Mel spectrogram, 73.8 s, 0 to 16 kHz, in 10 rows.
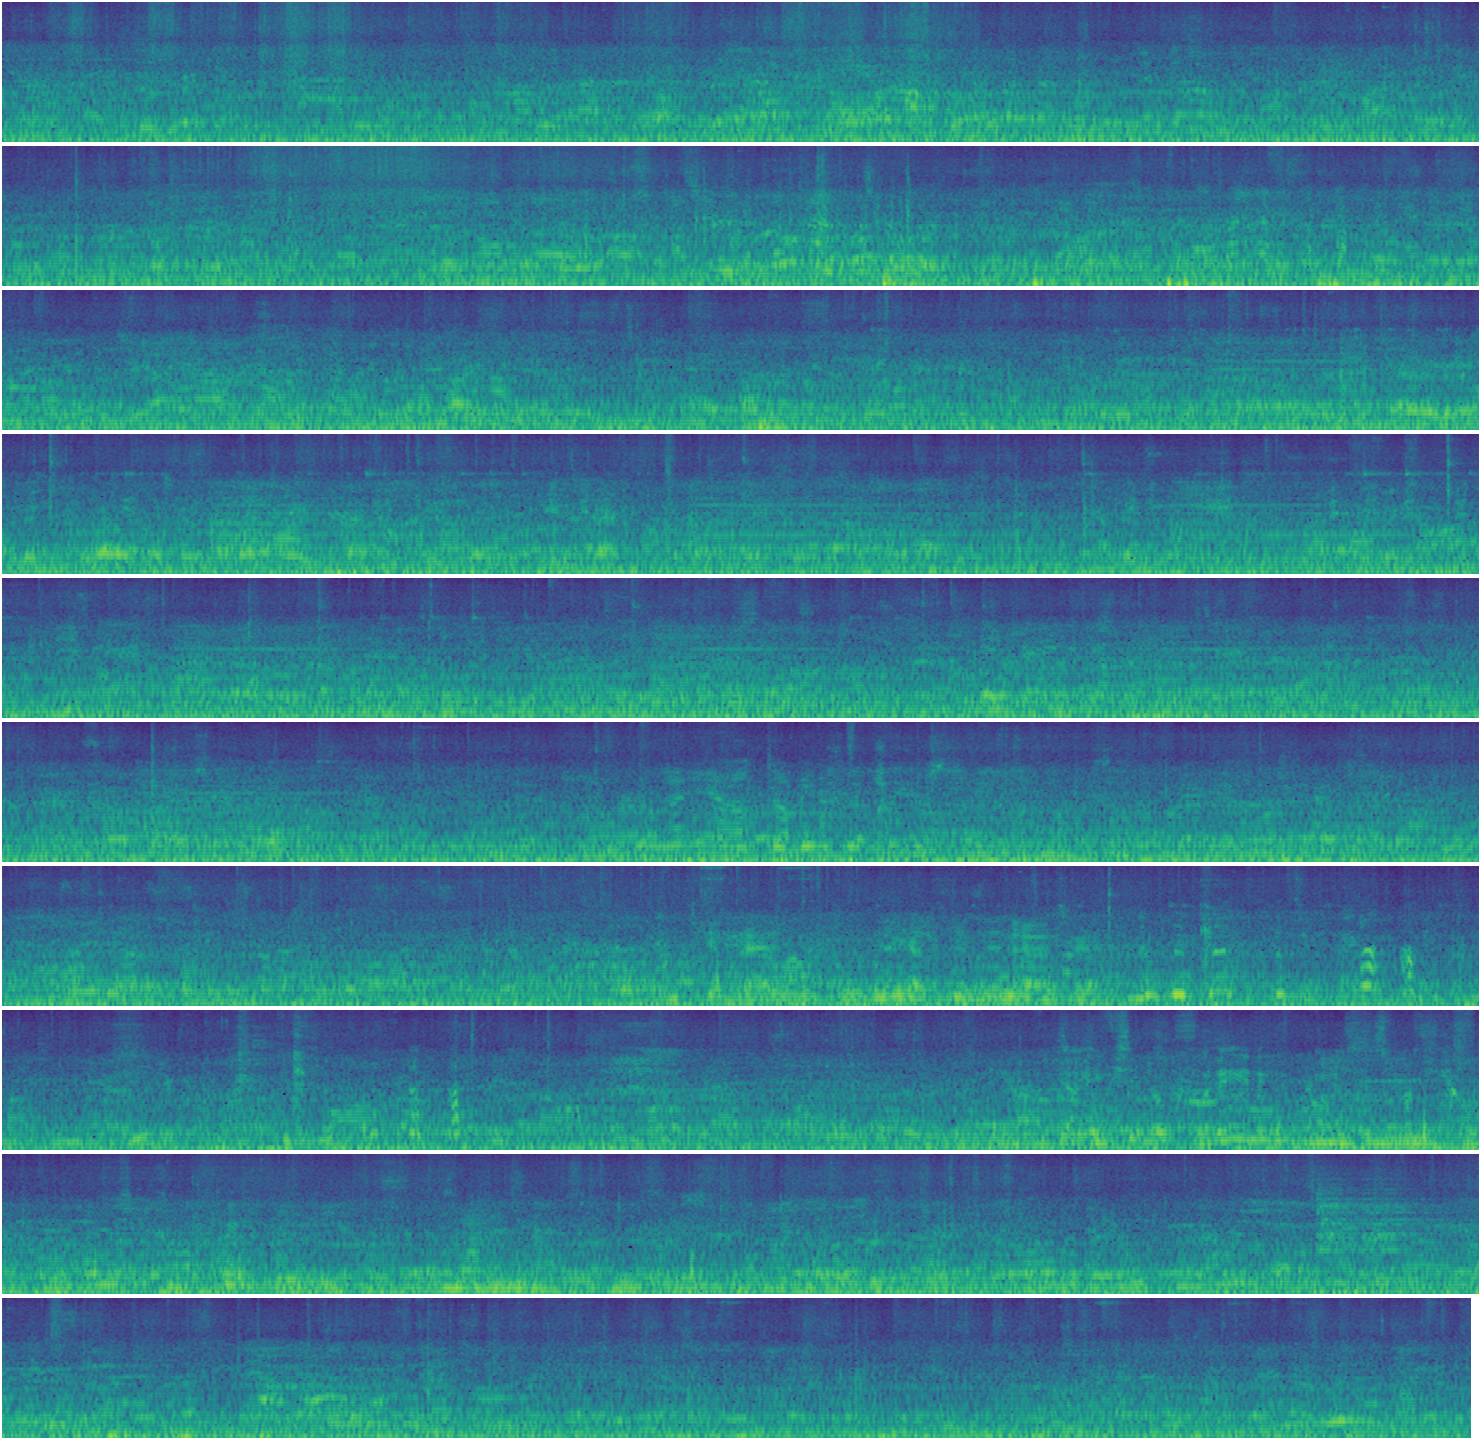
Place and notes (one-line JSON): {"date": "2009-08-16 11:26:00", "description": "Hal, flea market.\nSur la brocante de Hal, beaucoup de monde, on y parle flamand, un peu français, le carillon puis les cloches de la majestueuse église Sint-Martinuskerk.", "latitude": "50.74", "longitude": "4.24", "timezone": "Europe/Brussels"}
